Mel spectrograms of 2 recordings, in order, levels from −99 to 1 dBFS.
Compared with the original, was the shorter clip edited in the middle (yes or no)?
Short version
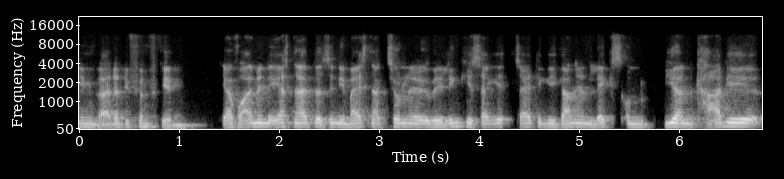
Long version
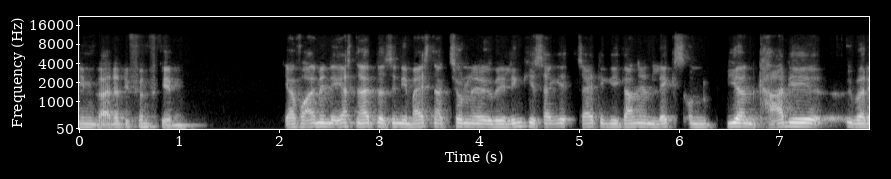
yes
